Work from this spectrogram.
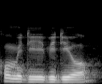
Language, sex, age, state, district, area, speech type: Bodo, male, 18-30, Assam, Kokrajhar, urban, spontaneous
